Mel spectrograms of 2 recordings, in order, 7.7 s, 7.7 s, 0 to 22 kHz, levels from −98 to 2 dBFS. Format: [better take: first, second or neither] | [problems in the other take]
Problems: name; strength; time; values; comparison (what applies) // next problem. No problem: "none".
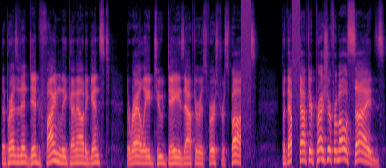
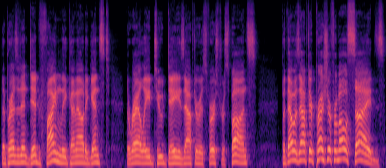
second | audio cutting out; filled with static; at 5 s and at 6 s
